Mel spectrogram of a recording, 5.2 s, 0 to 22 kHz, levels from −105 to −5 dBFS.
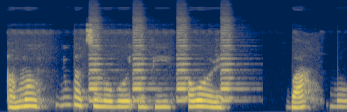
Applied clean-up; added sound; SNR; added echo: none; Alarm / Car; 8 dB; none.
